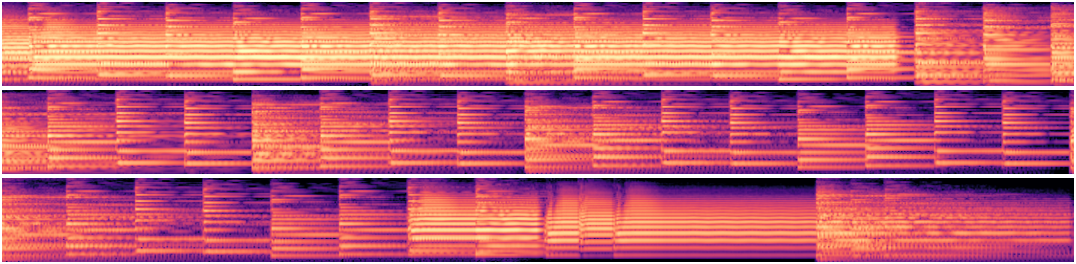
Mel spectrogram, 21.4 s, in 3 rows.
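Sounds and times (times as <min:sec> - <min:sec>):
trumpet playing a meditation piece: 0:00.0 - 0:06.7, 0:17.0 - 0:21.4
piano accompanying trumpet: 0:00.0 - 0:21.4.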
